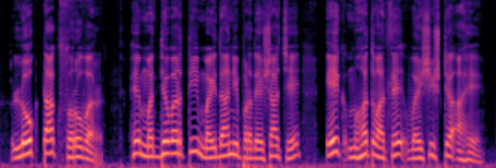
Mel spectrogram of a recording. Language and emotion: Marathi, neutral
